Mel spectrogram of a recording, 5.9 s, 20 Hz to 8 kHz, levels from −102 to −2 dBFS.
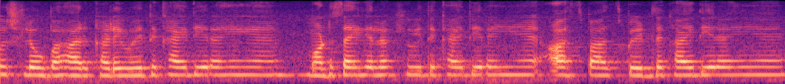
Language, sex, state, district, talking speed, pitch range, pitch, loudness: Hindi, female, Chhattisgarh, Rajnandgaon, 225 wpm, 235-245 Hz, 245 Hz, -17 LUFS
